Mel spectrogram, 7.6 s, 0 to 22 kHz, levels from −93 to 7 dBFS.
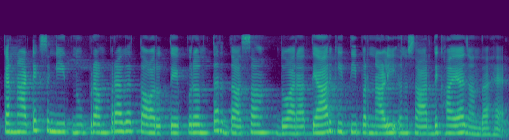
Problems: continuous background conversations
